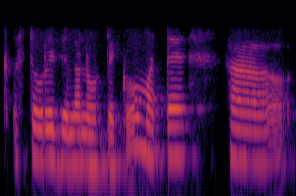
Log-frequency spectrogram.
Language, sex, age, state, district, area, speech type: Kannada, female, 18-30, Karnataka, Chikkamagaluru, rural, conversation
